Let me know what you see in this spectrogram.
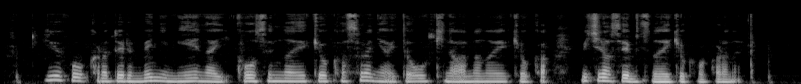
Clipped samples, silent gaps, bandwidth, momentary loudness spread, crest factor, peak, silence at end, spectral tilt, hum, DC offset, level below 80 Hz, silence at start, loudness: under 0.1%; none; 11.5 kHz; 6 LU; 16 dB; -6 dBFS; 0.5 s; -6.5 dB/octave; none; under 0.1%; -54 dBFS; 0.15 s; -23 LUFS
